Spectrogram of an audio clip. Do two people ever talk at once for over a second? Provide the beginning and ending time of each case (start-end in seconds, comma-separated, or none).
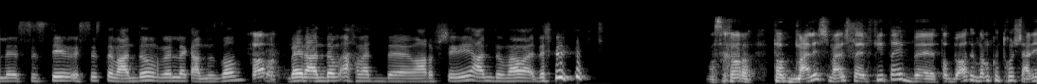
none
